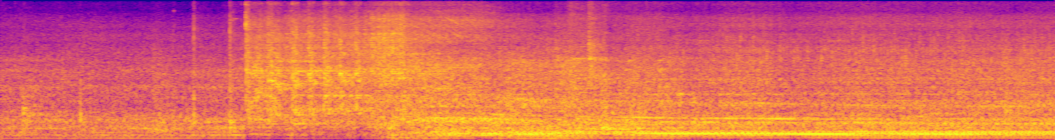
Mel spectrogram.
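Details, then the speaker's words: Toyota LPG forklift after reconnecting the solenoid valve harness and fixing the internally broken power wire: brief cranking, catches at about four seconds, then smooth steady idle; normal start after repair. "Pues bien, colegas, como podemos ver, ahí está el equipo ya funcionando. Efectivamente era la alimentación que no le llegaba a la electroválvula"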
